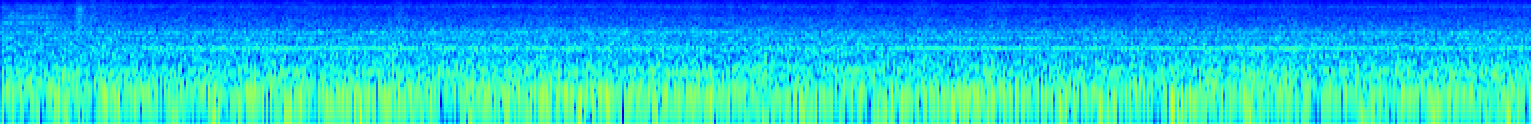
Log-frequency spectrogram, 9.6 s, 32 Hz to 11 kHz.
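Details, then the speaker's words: Home inspection walkthrough, Denver house: furnace about 12 years old per its data plate, burner lit with a good flame inside. Steady, even low burner roar with a faint constant hum, no rattles or surging. Furnace operating normally. "we see that it's burning good right now we got a good flame going on inside there"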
